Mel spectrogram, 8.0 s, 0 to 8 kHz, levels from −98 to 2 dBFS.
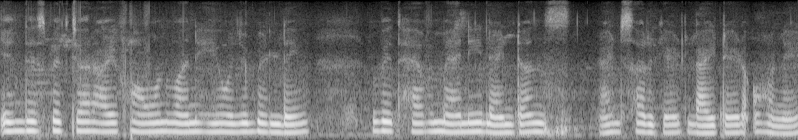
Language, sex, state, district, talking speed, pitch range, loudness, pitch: English, female, Punjab, Pathankot, 130 wpm, 170-190 Hz, -14 LUFS, 185 Hz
